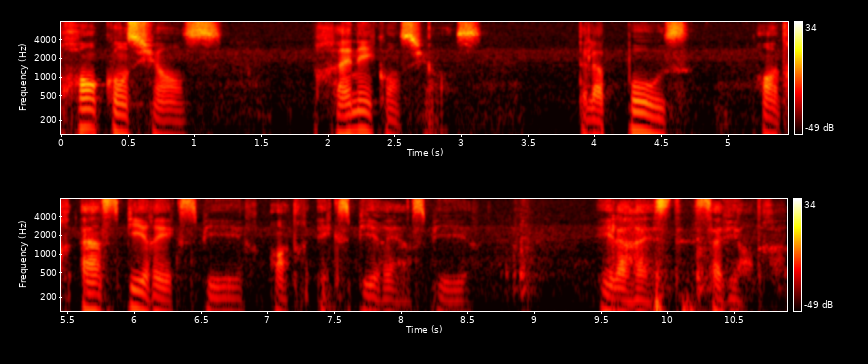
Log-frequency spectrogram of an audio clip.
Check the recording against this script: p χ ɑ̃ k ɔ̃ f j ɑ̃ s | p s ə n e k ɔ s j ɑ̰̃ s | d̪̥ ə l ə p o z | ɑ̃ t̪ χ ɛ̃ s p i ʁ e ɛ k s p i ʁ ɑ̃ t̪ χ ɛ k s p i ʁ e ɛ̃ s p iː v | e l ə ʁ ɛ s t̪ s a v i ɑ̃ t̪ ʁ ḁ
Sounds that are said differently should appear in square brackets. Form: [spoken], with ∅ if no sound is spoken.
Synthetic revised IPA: p χ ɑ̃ k ɔ̃ [s] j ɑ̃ s | p [χ] ə n e k [ɔ̃] s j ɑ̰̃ s | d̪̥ ə l [a] p o z | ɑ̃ t̪ χ ɛ̃ s p i ʁ e ɛ k s p i ʁ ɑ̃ t̪ χ ɛ k s p i ʁ e ɛ̃ s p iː [ʁ] | e l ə ʁ ɛ s t̪ s a v i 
